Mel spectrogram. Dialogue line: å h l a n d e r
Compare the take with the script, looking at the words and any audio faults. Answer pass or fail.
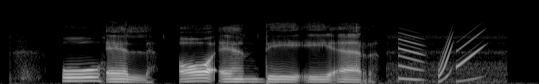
fail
